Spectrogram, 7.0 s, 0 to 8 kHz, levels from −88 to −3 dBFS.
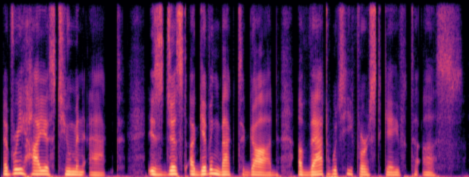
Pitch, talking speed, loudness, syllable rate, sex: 130 Hz, 160 wpm, -19 LUFS, 3.9 syllables/s, male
